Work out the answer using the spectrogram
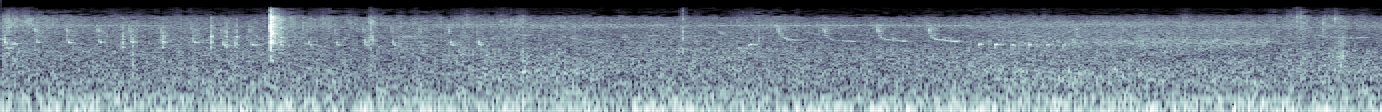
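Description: Small birds calling outdoors: a quick run of short, falling whistled notes a little past the middle, with scattered short notes near the start. Under it runs a steady low rumble, and a single sharp click sounds about a second and a half in.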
